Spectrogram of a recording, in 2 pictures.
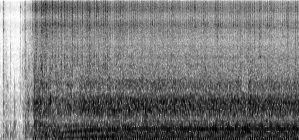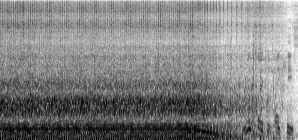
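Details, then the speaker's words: Toro gas lawn mower that stalled right after starting, after carburetor cleaning and refitting the spark plug: catches and settles into a smooth, even, constant-pitch hum for several seconds, then winds down cleanly. Normal running. "did it actually so the good news is I'm back up and running I can continue doing what I need to do anyway good luck with your project"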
